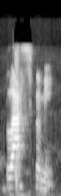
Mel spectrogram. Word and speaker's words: blasphemy: that is blasphemy okay so pH is the said as F this blasphemy all right that's what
